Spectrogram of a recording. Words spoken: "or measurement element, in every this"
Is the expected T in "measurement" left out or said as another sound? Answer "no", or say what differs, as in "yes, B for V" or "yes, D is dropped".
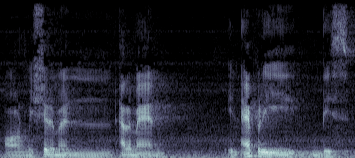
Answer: yes, T is dropped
